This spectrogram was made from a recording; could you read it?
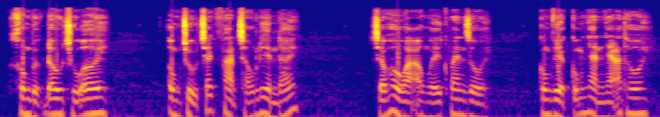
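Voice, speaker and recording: A man's voice: medium pitch, fairly even intonation, brisk, mellow, close to an everyday voice. A man doing a wistful little ghost boy. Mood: earnest, wistful. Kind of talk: storybook reading.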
